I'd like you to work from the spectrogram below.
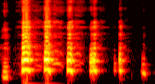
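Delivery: high, loud staccato laugh; hard laughing. Real, not acted. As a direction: burst out laughing at your own remark. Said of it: "Why am I laughing so hard".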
